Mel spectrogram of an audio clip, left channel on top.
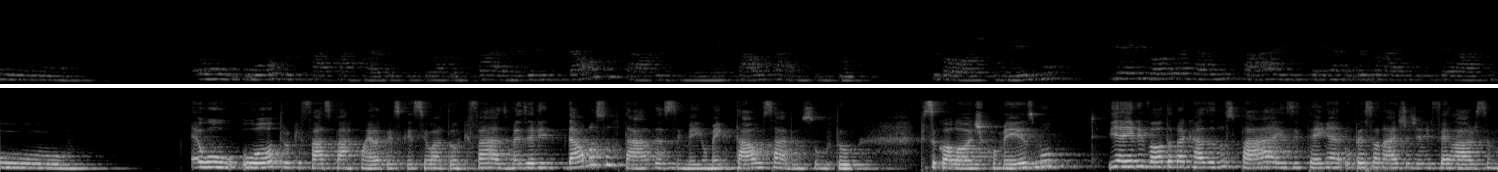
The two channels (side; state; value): left; quieter; 30.8 dB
